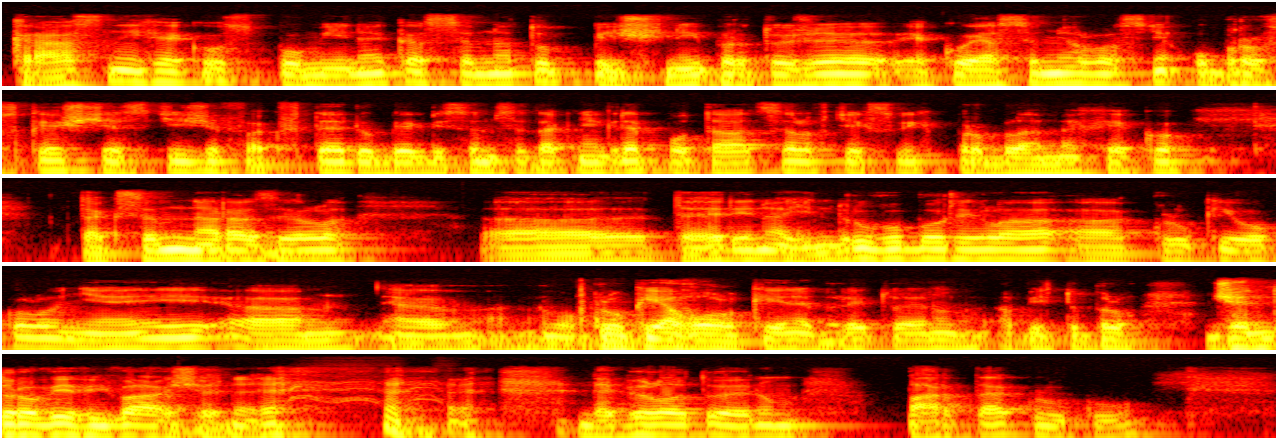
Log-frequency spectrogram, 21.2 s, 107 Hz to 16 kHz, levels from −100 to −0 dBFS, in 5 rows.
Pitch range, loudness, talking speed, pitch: 95-115 Hz, -21 LUFS, 175 wpm, 110 Hz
